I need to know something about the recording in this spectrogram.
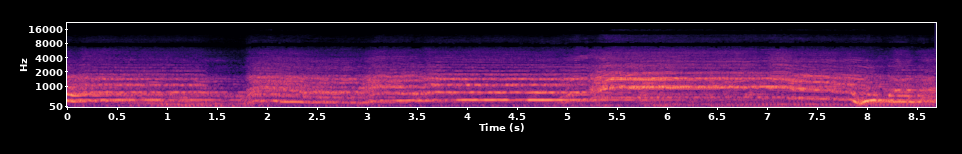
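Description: A group of men chanting a devotional dhikr together in unison, drawing out long held notes. After a short break for breath about two seconds in, a single note is held from about five seconds in until near the end.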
